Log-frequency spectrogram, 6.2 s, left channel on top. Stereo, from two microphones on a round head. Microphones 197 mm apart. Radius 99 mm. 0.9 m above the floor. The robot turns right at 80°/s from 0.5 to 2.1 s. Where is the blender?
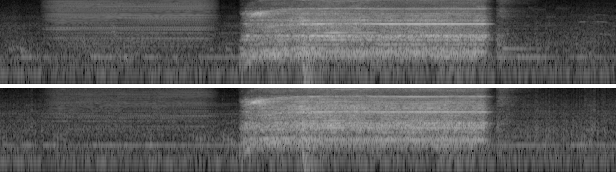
65° right (ahead or behind), 1.2 m.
